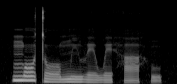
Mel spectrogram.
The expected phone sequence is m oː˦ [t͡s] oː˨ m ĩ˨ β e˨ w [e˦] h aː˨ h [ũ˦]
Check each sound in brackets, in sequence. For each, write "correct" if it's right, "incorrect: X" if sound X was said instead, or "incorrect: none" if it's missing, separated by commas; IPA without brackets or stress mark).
incorrect: t, incorrect: e˨, incorrect: ũ˨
